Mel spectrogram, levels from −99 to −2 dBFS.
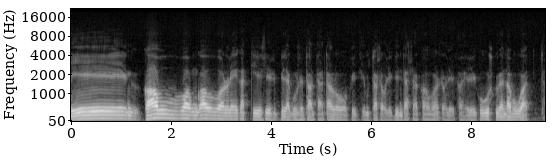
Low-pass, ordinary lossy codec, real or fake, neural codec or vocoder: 19.8 kHz; none; real; none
